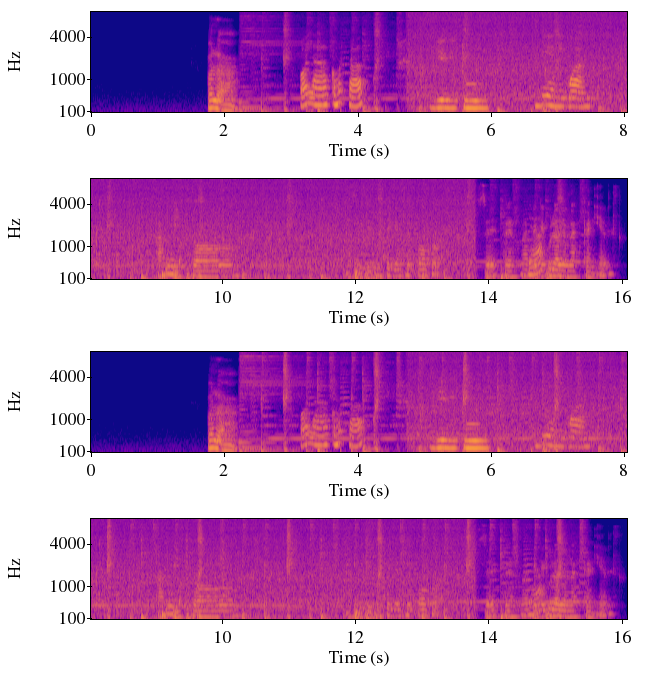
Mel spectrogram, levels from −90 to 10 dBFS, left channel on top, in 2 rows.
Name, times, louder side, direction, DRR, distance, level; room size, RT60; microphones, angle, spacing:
voice 1, 1.8-2.2 4.6-6.0 9.0-10.3 11.9-13.3 13.8-15.9, equal, 30° left, 1.7 m, -27 dB
sound 1, 2.2-15.5, right 3 dB, 45° right, 0.9 m, -36 dB
voice 2, 3.1-4.2 6.7-7.6 9.2-9.4 14.5-14.9, left 6 dB, 65° left, 0.5 m, -26 dB
sound 2, 4.7-13.8, left 1 dB, 5° left, 0.4 m, -35 dB
8.1 x 5.7 x 3.0 m
head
